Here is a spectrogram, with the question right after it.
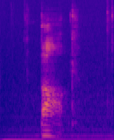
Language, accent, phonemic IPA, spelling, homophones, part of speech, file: English, UK, /bɑːk/, bark, barque, verb / noun / interjection, En-uk-bark.ogg
- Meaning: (verb) 1. To make a short, loud, explosive noise with the vocal organs (said of animals, especially dogs) 2. To make a clamor; to make importunate outcries 3. To speak sharply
